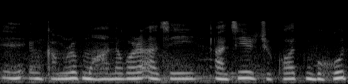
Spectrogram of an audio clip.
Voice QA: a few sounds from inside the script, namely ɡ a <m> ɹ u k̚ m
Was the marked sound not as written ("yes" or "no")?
no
